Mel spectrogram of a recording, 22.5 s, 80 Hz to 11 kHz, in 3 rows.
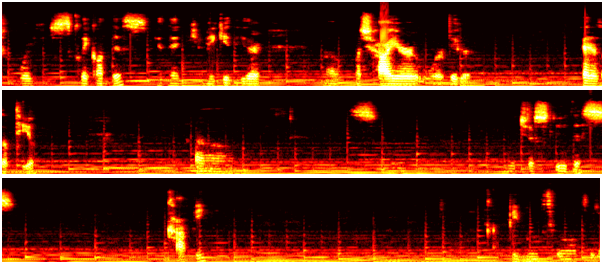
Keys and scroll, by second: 5.3 Escape, 7.4 space, 14.1 m.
